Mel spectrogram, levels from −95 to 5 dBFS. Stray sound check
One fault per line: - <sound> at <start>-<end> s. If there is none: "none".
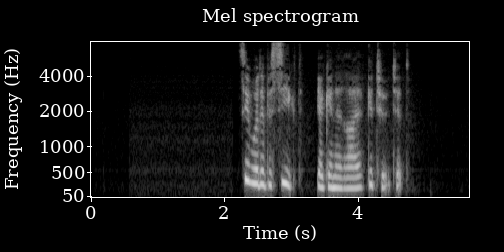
none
